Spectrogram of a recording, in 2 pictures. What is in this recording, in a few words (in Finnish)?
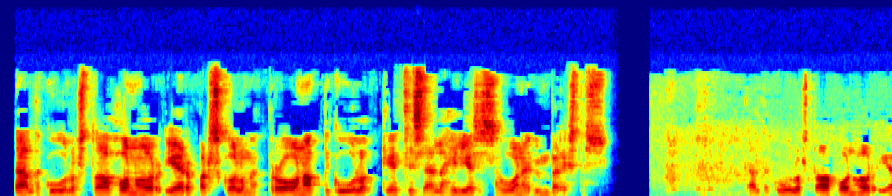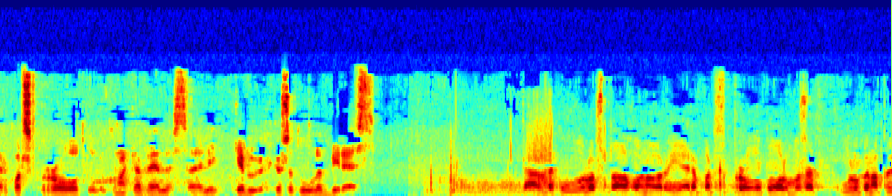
Mikrofoniesimerkit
